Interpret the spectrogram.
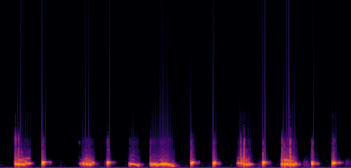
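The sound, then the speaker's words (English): A voice imitates turkey calls: a quick series of about a dozen short yelps and sharp clucks in an uneven rhythm, with one longer rolling purr partway through and no talking. “So there's a decent run of what I can do yelping and doing some clucking. I can purr.”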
